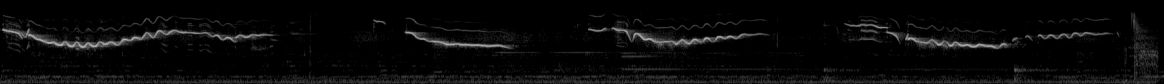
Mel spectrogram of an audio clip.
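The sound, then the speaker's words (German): An ornithologist and bird-voice imitator whistles a series of warbling, bird-like calls in four separate phrases, each sweeping up and down in pitch, loud with short pauses between them; no one speaks. “Ornithologe und Vogelstimmenimitator.”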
